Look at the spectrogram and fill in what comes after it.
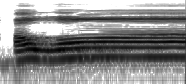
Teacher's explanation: হামজা একই শব্দের মধ্যে আসছে, মধ্যে মুত্তাসিল চার আলিফ টেনে পড়তে হবে।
